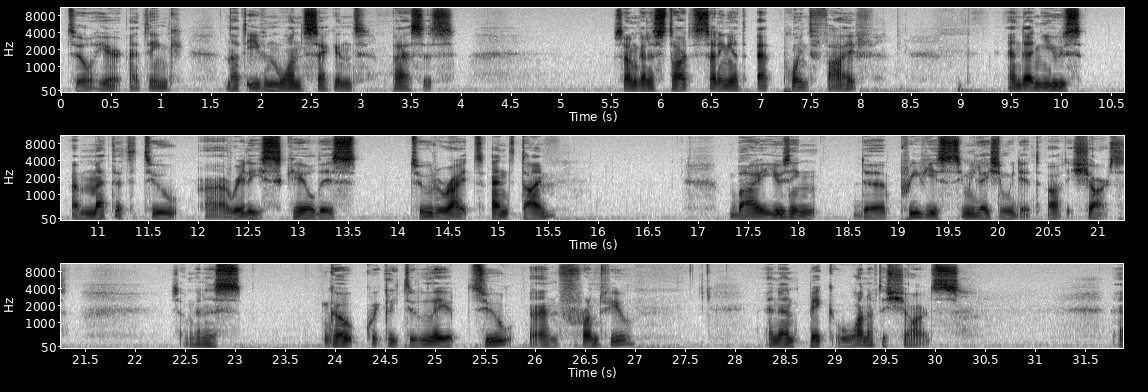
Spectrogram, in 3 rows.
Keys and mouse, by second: 6.7 click, 10.4-14.3 middle drag, 16.1-17.8 middle drag, 17.3 click, 17.9-19.8 middle drag, 23.0 click, 23.9 KP_3, 25.1 KP_1, 25.7 KP_5, 27.9 click.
